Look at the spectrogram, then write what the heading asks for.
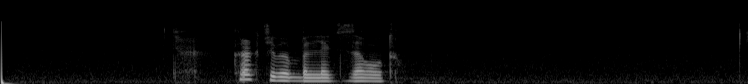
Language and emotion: Russian, angry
